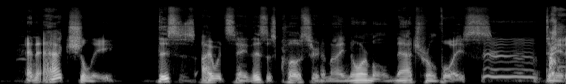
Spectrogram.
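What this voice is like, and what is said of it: Imitates a deep singer's voice. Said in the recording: “your Barry White impression”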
